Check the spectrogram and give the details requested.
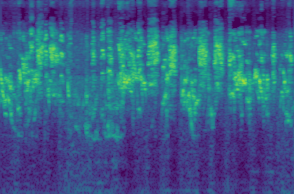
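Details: Baby budgerigar singing: a dense, continuous warble of high chirps, twitters and squeaky chattering notes without pause.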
